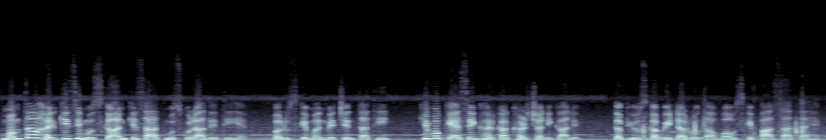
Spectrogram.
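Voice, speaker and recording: A woman's voice: medium pitch, very animated, normal speed, lo-fi sound, soft background music. A woman delivering scripted moral-story narration as the narrator.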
